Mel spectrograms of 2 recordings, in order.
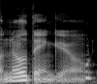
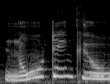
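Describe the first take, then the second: First: Said in the usual way. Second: Slow, higher, emphatic "No thank you."; drawn-out refusal. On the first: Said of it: "mm-mm, no". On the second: Real, not acted. Rejecting the game's lag, slow mock disdain.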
